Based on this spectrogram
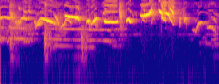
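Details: White-rumped shama song of clear slurred whistles and rising notes interspersed with a few harsh clicks, quick and varied.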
